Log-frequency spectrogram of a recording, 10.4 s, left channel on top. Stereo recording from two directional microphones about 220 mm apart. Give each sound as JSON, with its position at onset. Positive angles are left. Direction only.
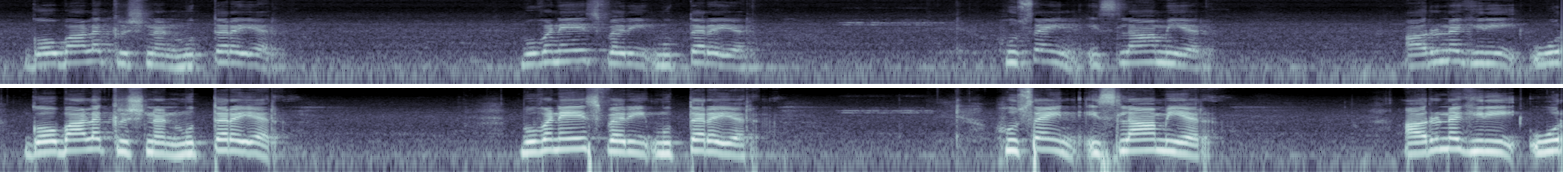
{"t": 0.2, "sound": "speech", "side_deg": -40}
{"t": 3.5, "sound": "speech", "side_deg": -40}
{"t": 6.3, "sound": "a woman's voice", "side_deg": -40}
{"t": 9.4, "sound": "speech", "side_deg": -40}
